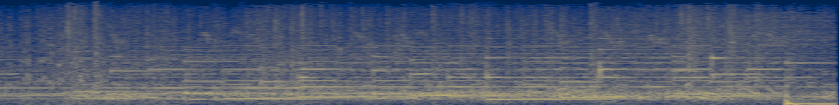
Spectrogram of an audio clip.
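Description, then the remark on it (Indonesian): Pigeons coo continuously in soft, throaty, overlapping calls, steady throughout, with no one speaking and a brief low thump near the end. “Coba perhatikan ketika sang jantan bertalu-talu memberikan pujian, sementara sang betina tertunduk malu.”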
